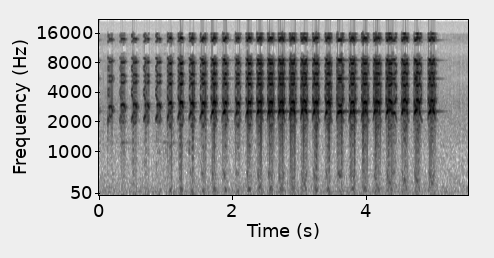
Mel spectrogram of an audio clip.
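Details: Osprey chicks at a nest, recorded on 8 June 2015 at 18:44 by a nest camera while working on the nest: a steady series of about twenty sharp, high, piping chirps, close to three per second, becoming louder midway.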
